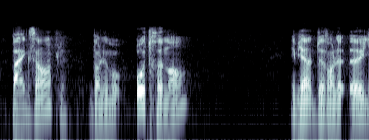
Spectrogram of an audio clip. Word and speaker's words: autrement: chocs avant le par exemple dans le mot autrement et bien devant le il ya deux consonnes et ici si je ne prononcez pas le e on aurait trois consonnes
